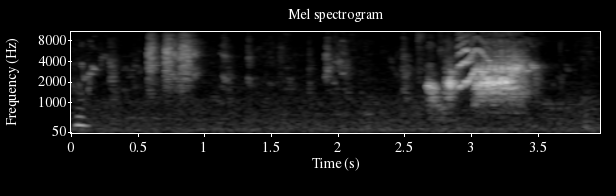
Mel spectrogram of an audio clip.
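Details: Budgerigar giving a harsh, scratchy squawk after softer chattering notes, while riding on a quail.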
